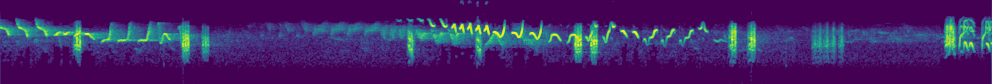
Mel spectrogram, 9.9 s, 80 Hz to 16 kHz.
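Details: Fieldfare in Wittlich during 2018, mixing squeaky warbled whistles with harsh clipped notes, a long rapid series of slurred chirps in the middle and scratchy chatter near the end.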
